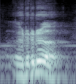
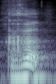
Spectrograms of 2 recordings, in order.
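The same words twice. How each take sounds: First: The R is made at the front of the mouth. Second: The R is made deep in the throat. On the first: The speaker calls it right. "a normal R i- is like r" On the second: The speaker calls it wrong. "kind of like r. ... throaty ... coming from the throat"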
